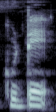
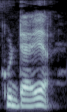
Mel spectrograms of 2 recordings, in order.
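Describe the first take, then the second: First: The word ends with a short 'e' sound. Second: The word ends with a full 'aya' sound. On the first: This is how people actually say it. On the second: This is the full written form.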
